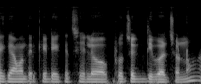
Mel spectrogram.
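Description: Only speech: a man talking steadily in Bengali, narrating.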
